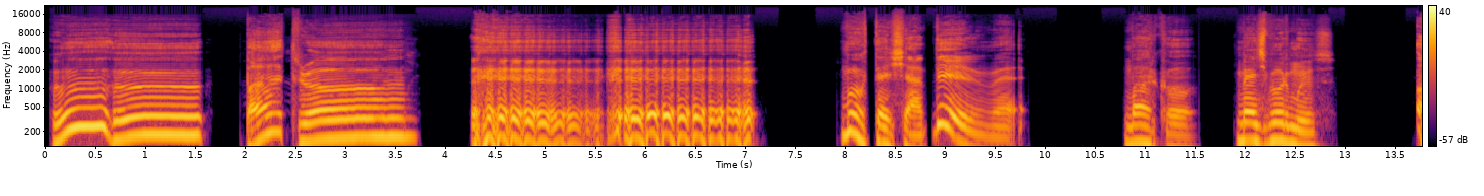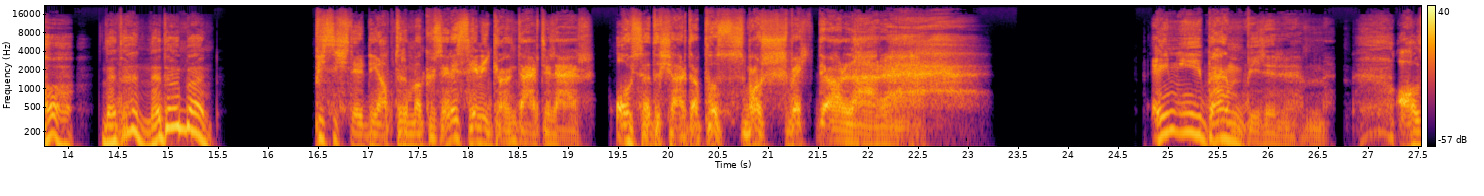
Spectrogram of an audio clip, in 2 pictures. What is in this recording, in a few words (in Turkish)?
animasyon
